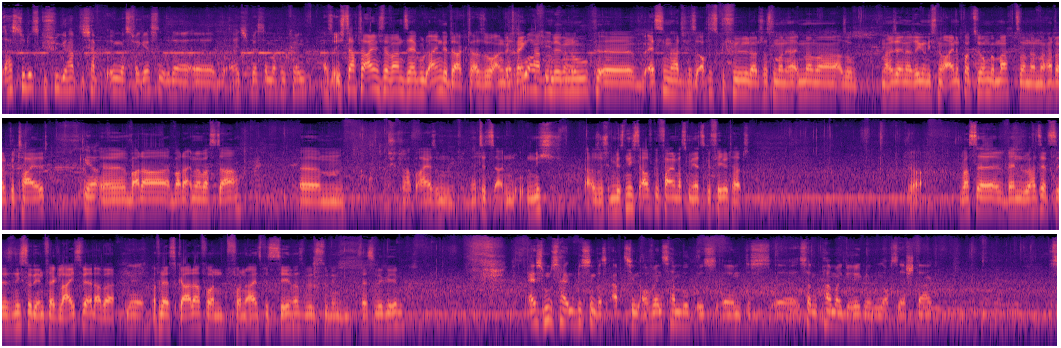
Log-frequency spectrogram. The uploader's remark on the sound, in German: MS Dockville 2019. All das natürlich direkt vom Festivalgelände.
